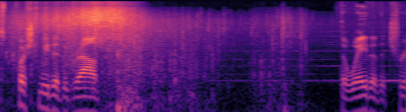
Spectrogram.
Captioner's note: tree crashing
